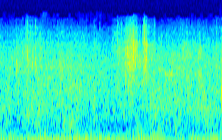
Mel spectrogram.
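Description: Wind buffeting the microphone: a steady, gusting low rumble.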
